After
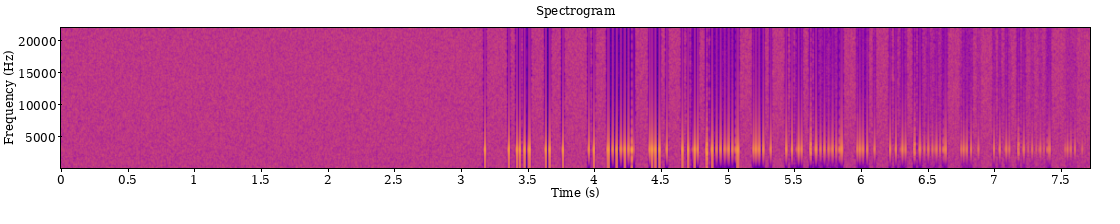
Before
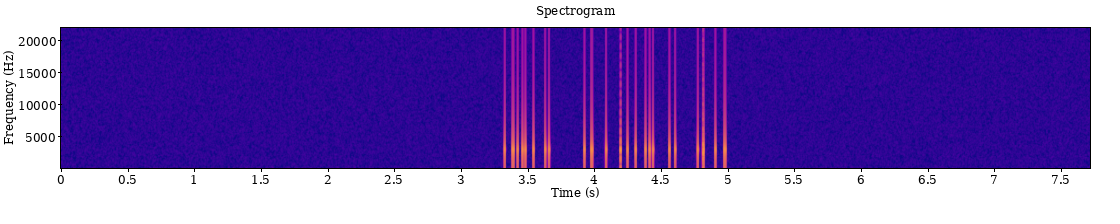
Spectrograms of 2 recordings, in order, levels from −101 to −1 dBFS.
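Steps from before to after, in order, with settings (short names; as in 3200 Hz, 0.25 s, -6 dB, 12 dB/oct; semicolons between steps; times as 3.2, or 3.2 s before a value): local time reversal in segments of 0.197 s; thin delay 0.779 s, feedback 34%, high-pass 3000 Hz, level -11 dB; fast leveller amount 70%; gain +1 dB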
